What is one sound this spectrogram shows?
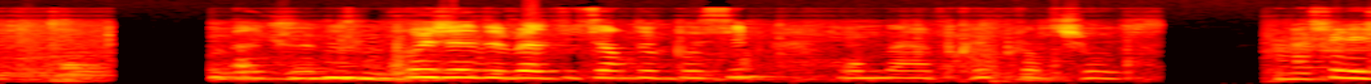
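A young girl speaks calmly.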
